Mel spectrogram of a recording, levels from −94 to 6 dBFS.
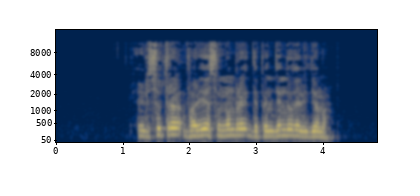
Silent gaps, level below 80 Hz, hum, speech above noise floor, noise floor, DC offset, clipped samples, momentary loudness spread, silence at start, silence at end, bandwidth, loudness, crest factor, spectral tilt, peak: none; -68 dBFS; none; 60 dB; -83 dBFS; under 0.1%; under 0.1%; 9 LU; 1.25 s; 0.75 s; 11.5 kHz; -24 LUFS; 18 dB; -5.5 dB/octave; -8 dBFS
